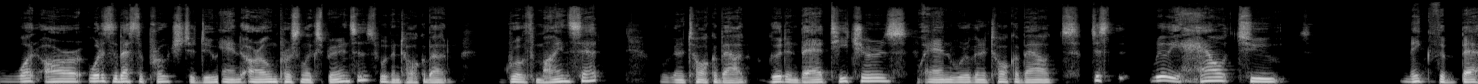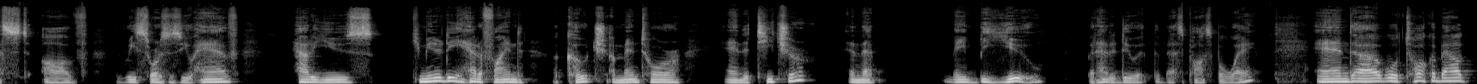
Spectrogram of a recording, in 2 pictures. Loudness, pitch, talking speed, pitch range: -20 LUFS, 115 Hz, 165 wpm, 105-135 Hz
